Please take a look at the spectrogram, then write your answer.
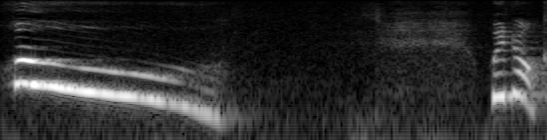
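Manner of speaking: big high whoop of mock delight; loud, high, playful whoop; excited cheer. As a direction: cheer it out like a party. Cheering about spelling test.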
